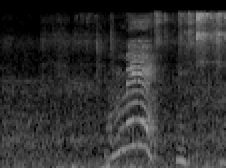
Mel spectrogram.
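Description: A single meow, rising then falling in pitch, about a second in, voiced by a person imitating a cat, followed by a short low voice sound near the end.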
